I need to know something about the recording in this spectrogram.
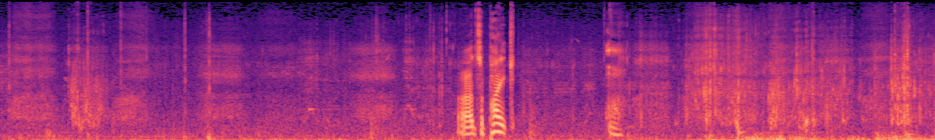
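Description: A fish splashes at the surface of the water.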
